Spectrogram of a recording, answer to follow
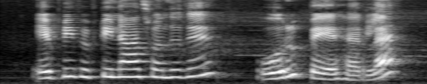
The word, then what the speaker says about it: पहर: பேஹர்னு தான் ப்ரொனவுன்ஸ் பண்ணணும். இங்கே பஹர்னு எழுதியிருக்கு. பிகாஸ் இந்த பக்கு அடுத்த லெட்டர் ஹ இருக்குது. ஸோ ப வந்து ஏ சவுண்டாக ப்ரொனவுன்ஸ் பண்ணணும்.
